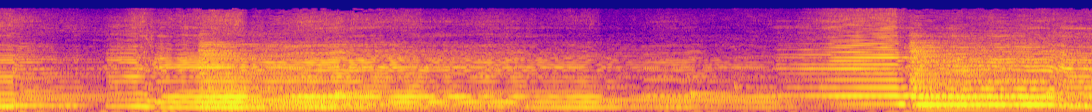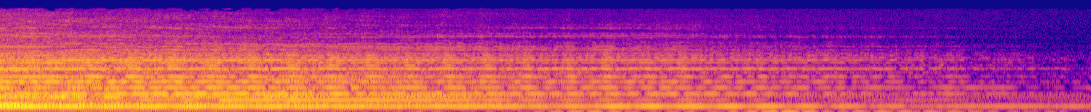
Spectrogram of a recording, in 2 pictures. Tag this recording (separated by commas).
playing cello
